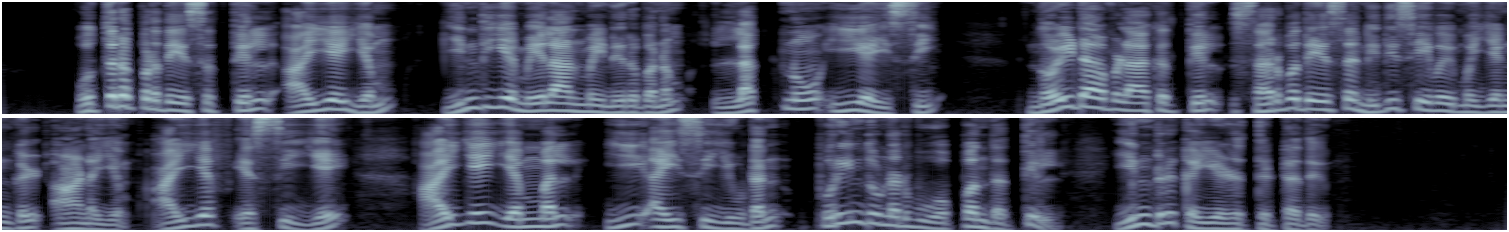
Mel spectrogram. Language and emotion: Tamil, neutral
